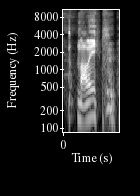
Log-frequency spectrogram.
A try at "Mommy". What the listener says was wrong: I know it's the accent, but that sounds like ma'am.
